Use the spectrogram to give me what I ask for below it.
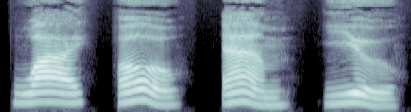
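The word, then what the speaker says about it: yomu: Y O M U.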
